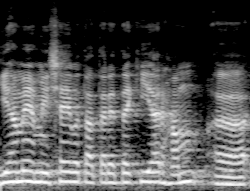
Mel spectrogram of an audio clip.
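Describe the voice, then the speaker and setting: A man speaks at a high pitch over background music, with audible echo in the room. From India. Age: 30s. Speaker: motivational speaker. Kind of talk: motivational talk. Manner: halting, many fillers.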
